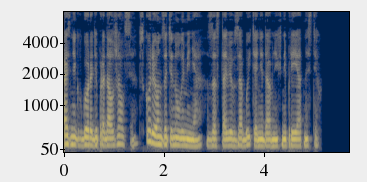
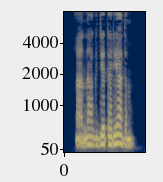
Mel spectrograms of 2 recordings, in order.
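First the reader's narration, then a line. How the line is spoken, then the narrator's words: Hoarse. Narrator (Russian): хрипло произнес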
